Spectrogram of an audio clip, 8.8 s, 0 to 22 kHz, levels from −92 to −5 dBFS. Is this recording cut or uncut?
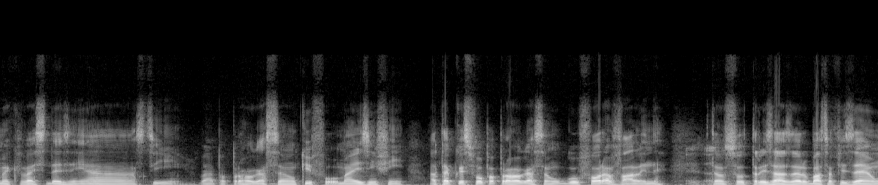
uncut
